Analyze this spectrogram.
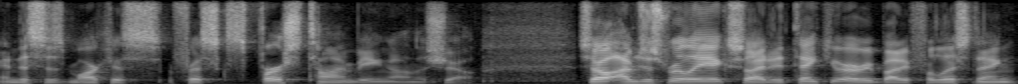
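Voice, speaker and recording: A man with a plain, everyday voice talks at a fairly quick pace and a medium pitch. His intonation is lively, and his loudness swings a lot. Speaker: podcast host. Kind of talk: podcast interview with sponsor reads.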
